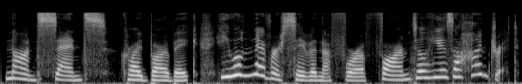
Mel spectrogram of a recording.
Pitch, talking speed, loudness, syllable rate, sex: 255 Hz, 185 wpm, -17 LUFS, 4.8 syllables/s, female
